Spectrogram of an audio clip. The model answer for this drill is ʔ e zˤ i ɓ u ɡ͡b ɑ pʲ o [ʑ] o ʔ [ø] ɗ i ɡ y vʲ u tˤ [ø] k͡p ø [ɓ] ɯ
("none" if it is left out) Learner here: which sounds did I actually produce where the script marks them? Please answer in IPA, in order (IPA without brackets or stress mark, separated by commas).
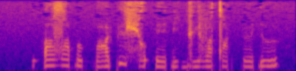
ɕ, e, ø, ɗ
